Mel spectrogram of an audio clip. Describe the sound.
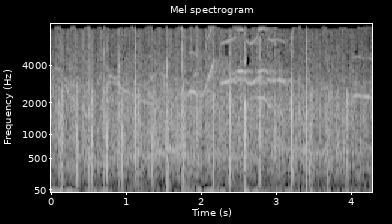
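An audience applauds in honor of guests at a radio show, clapping in a steady, quick, even rhythm of sharp claps that holds at a constant level for the whole stretch.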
